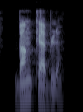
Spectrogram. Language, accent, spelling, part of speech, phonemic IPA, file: French, France, bancable, adjective, /bɑ̃.kabl/, LL-Q150 (fra)-bancable.wav
- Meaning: bankable (certain to bring profit)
